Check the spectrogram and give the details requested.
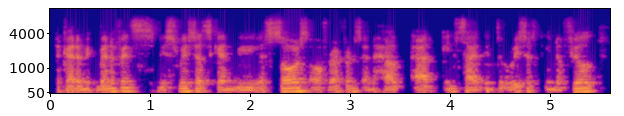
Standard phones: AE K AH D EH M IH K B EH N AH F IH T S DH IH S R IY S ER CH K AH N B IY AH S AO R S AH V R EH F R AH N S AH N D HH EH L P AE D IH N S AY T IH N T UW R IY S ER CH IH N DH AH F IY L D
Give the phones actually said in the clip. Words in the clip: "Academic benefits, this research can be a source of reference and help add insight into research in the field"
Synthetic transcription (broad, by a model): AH K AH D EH M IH K B EH N AH F IH T S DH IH S R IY S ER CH K AH N B IY AH S AO R S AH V R EH F R AH N S AH N D HH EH L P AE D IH N S AY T IH N T UW R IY S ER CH IH N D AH F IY L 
